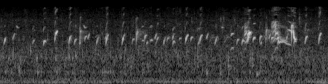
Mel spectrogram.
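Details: Goldfinch singing, recorded for teaching goldfinches to sing; a steady stream of quick high chirps builds into a louder, denser jangling flourish near the end.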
